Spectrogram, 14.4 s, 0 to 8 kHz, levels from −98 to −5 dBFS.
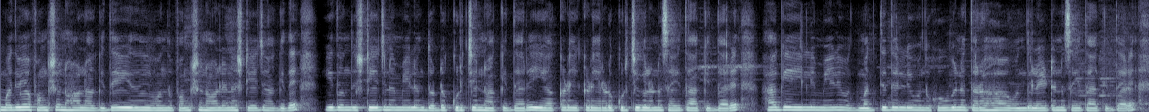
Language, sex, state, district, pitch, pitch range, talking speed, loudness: Kannada, male, Karnataka, Bellary, 165 Hz, 160-175 Hz, 135 wpm, -26 LUFS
